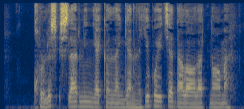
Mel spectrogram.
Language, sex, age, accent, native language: Uzbek, male, 18-24, Surxondaryo, Uzbek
